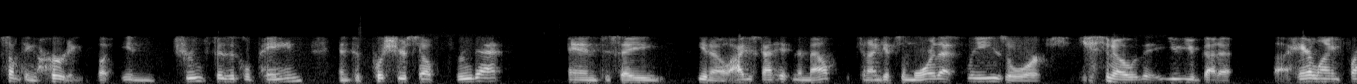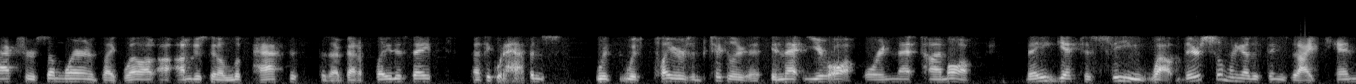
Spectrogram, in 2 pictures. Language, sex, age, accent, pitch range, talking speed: English, male, 40-59, American, 110-140 Hz, 205 wpm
